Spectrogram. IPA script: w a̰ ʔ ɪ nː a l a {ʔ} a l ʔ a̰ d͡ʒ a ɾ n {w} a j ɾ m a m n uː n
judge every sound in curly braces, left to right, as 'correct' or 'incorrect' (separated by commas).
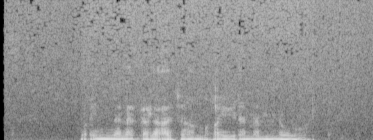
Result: incorrect, incorrect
